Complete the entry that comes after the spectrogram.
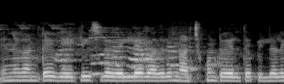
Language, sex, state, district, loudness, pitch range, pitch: Telugu, female, Telangana, Nalgonda, -16 LUFS, 175-185 Hz, 175 Hz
